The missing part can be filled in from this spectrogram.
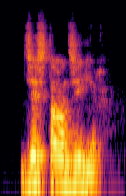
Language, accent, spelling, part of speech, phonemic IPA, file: French, Canada, distendirent, verb, /dis.tɑ̃.diʁ/, LL-Q150 (fra)-distendirent.wav
- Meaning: third-person plural past historic of distendre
